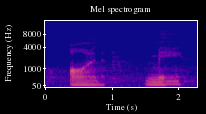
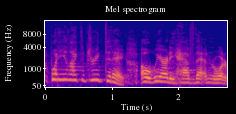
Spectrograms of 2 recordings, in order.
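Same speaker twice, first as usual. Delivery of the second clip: much higher, fast chirpy barista; peppy barista; 8 semitones higher, 4 dB louder, faster than usual. Retold or imitated. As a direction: mimic the overly bubbly barista.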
